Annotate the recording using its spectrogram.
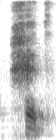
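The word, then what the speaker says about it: חית: el curso de hebreo él pronunciaba la letra Head no decía Cheto decía Jet para la letra de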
